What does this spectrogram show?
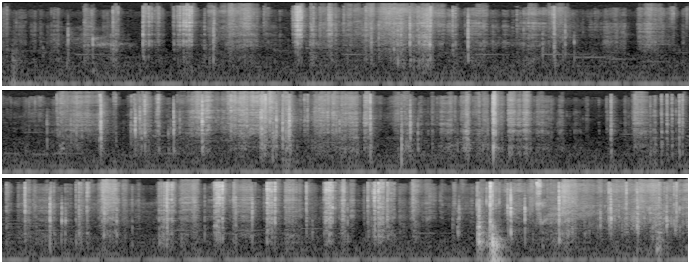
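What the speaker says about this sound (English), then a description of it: "go up against the long part, and just cut right down" Scissors cut down the long side of a paper craft bag being made into a shabby lace altered bag with flip-down pockets. Steady close snipping and paper rustle run throughout, with one louder thump near the end.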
